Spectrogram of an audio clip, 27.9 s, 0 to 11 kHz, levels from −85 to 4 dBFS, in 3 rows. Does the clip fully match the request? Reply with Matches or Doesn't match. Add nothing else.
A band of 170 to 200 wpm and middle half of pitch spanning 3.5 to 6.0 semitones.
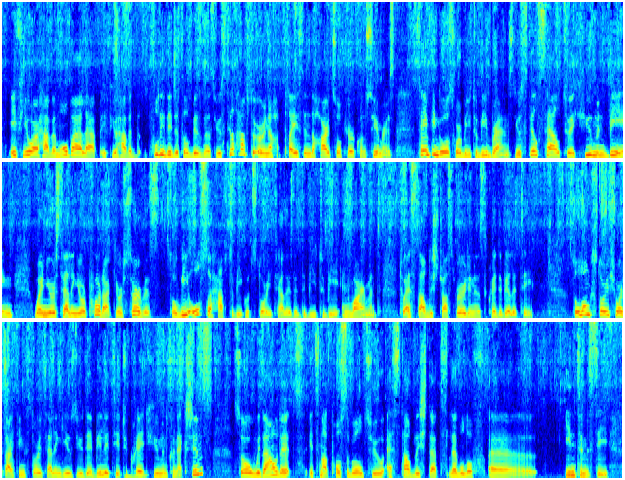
Matches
